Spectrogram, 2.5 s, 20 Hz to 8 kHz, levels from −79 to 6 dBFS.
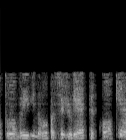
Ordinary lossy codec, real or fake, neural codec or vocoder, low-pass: AAC, 16 kbps; fake; codec, 44.1 kHz, 0.9 kbps, DAC; 7.2 kHz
